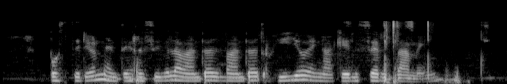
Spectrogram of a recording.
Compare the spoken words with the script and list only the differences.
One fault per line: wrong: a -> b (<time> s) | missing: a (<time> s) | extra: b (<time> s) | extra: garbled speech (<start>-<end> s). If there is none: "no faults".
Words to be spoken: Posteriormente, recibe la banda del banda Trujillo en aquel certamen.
no faults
